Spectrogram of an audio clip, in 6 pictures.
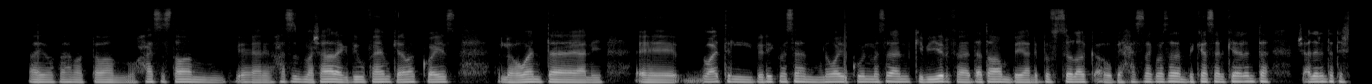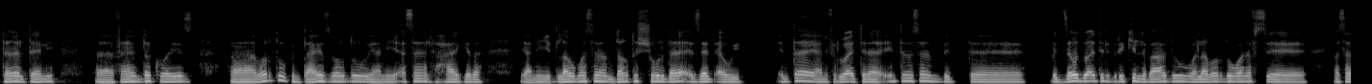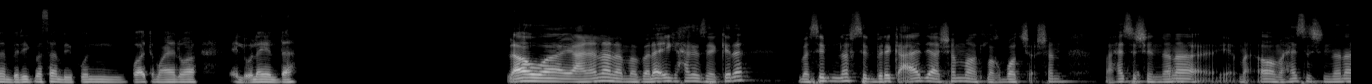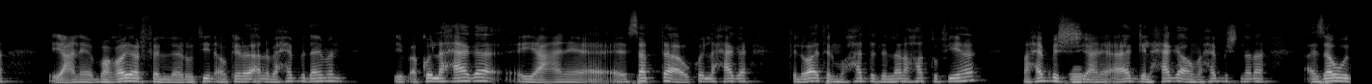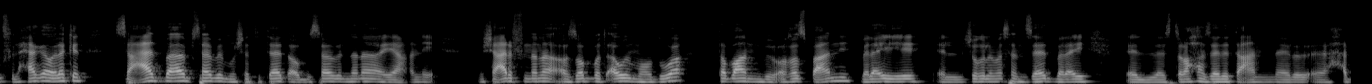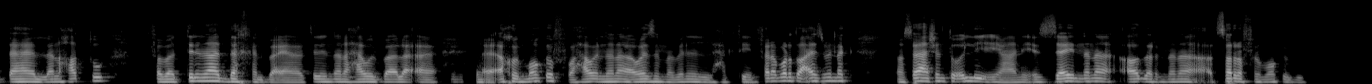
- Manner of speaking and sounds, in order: tapping; in English: "البريك"; in English: "البريك"; in English: "بريك"; in English: "الbreak"; unintelligible speech; in English: "الروتين"; unintelligible speech
- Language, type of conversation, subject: Arabic, advice, إزاي أوازن بين فترات الشغل المكثّف والاستراحات اللي بتجدّد طاقتي طول اليوم؟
